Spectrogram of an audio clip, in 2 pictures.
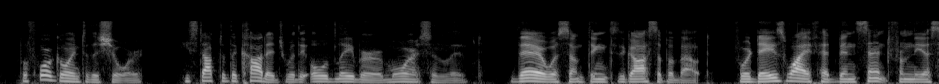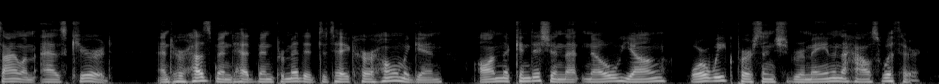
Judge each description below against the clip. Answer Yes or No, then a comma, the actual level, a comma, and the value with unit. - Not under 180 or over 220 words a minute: Yes, average, 190 wpm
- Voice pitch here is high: No, low, 125 Hz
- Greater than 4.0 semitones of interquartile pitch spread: No, average, 3.7 semitones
